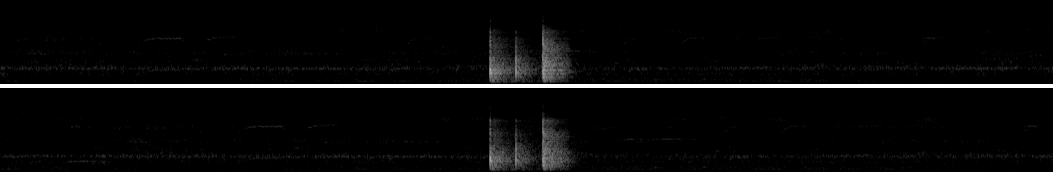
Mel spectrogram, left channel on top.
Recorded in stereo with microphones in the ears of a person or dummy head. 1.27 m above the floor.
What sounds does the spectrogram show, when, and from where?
4.9 s knocking: 10° left (ahead or behind), 0.7 m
